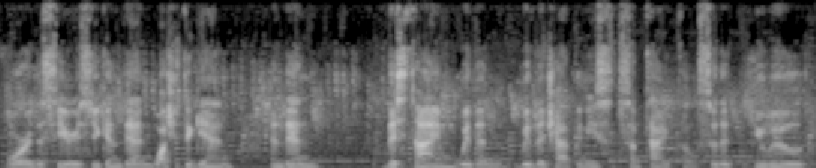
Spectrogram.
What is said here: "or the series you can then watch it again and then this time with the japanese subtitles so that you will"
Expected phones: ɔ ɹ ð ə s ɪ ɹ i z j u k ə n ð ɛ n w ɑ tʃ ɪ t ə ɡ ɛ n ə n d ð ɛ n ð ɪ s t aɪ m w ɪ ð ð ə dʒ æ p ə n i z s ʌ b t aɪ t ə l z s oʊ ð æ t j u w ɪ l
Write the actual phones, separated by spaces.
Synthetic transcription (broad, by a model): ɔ ɹ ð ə s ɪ ɹ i s j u k ə n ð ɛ n w ɑ tʃ ɪ t ə ɡ ɛ n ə n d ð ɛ n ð ɪ s t aɪ m w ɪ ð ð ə dʒ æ p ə n i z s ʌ b t aɪ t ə l s oʊ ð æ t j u w ɪ l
